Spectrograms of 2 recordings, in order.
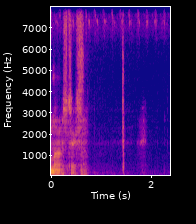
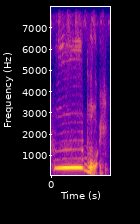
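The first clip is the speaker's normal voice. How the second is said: put-on much higher, louder, sarcastic oh boy; mock exclamation; 13 dB louder than usual. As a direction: throw it up high and loud in mock dismay.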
